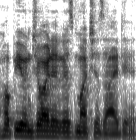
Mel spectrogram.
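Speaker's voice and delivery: soft put-on radio announcer delivery. Host welcoming everyone back after the weekend: radio voice. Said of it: "It's my it's my radio voice".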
